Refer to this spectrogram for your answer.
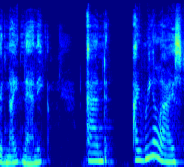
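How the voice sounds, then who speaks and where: A woman's somewhat breathy, dark and mellow voice at a medium pitch and a fairly slow pace, in a very clean recording with a silent background. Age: 90s. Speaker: author. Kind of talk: casual chat.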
